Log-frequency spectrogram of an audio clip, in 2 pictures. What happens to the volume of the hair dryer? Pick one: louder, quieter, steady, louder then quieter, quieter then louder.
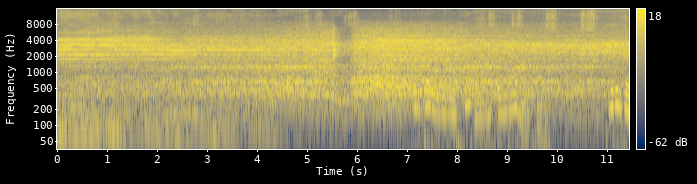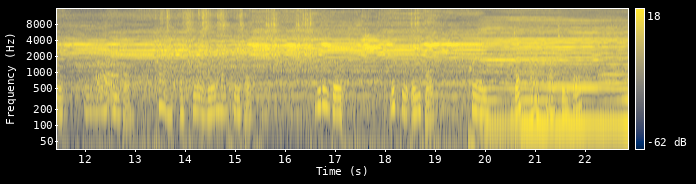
louder then quieter.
